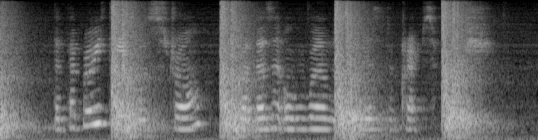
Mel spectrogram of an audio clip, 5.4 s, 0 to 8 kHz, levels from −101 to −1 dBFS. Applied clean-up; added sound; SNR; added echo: none; Gunshot, gunfire; -1 dB; reverberation time 0.2 s.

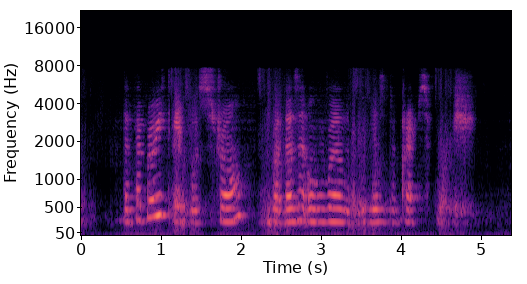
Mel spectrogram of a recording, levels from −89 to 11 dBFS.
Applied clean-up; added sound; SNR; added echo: neural separator model SepFormer DNS4.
